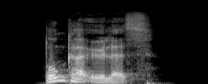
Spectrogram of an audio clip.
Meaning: genitive singular of Bunkeröl
- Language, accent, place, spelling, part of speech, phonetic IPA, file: German, Germany, Berlin, Bunkeröles, noun, [ˈbʊŋkɐˌʔøːləs], De-Bunkeröles.ogg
